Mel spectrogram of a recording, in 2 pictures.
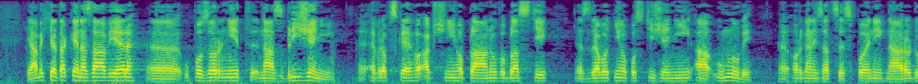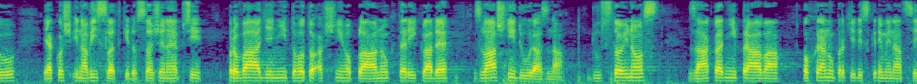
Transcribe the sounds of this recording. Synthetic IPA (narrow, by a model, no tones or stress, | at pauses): jaːbɪxcɛlt̪akɛːnazaːvjɛɾʔupo̞zo̞ɾɲɪt̪nazbliːʒɛɲiː | ʔɛvɾo̞pskɛːɦo̞ʔakt͡ʃɲiːɦo̞plaːnuvo̞blascɪ | zd̪ɾavo̞t̪ɲiːɦo̞po̞scɪʒɛɲiːʔaʔuːmluvɪ | ʔo̞ɾɡanɪzat͡sɛspo̞jɛniːxnaːɾo̞duː | jako̞ʃɪnaviːslɛt̪kɪdo̞saʒɛnɛːpr̝̥ɪ | pɾo̞vaːɟɛɲiːt̪o̞ɦo̞t̪o̞ʔakt͡ʃɲiːɦo̞plaːnukt̪ɛɾiːkladɛ | zvlaːʃcɲiːduːɾasna̰duːst̪o̞jno̞st̪̚ | zaːkladɲiːpɾaːva | ʔo̞xɾanupɾo̞cɪdɪskɾɪmɪnat͡sɪ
